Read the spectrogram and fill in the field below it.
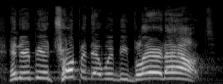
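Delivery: high, forceful sermon storytelling; impassioned preaching. Real, not acted. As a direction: preach the alarm scene with urgency.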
